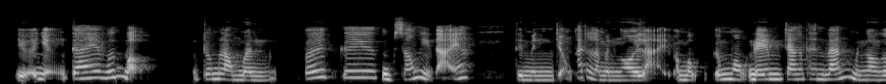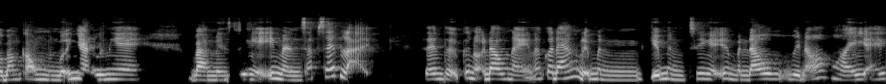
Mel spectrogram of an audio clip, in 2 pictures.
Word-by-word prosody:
giữa 445 Hz, +4 st, 0 dB
những -, -, -1 dB
cái 285 Hz, +3 st, +1 dB
vướng 315 Hz, +5 st, -2 dB
bận, -, -, +3 dB, 0.5 s
ừ, -, -, -14 dB
trong 250 Hz, +1 st, -2 dB
lòng 220 Hz, -3 st, -1 dB
mình 195 Hz, -1 st, -3 dB, 0.3 s
với 310 Hz, +5 st, -1 dB
cái 315 Hz, 0 st, -2 dB
cuộc 240 Hz, -4 st, +1 dB
sống 240 Hz, +7 st, -2 dB
hiện 285 Hz, -, -1 dB
tại -, -, +4 dB
á, 300 Hz, +4 st, 0 dB, 0.5 s
thì 210 Hz, -, 0 dB
mình 200 Hz, 0 st, -4 dB
chọn -, -, -4 dB
cách 310 Hz, +1 st, -4 dB
là 260 Hz, -7 st, -3 dB
mình 205 Hz, -1 st, -5 dB
ngồi 195 Hz, 0 st, +1 dB
lại -, -, -1 dB
ở -, -, -7 dB
một 210 Hz, -1 st, -2 dB, 0.2 s
ở -, -, 0 dB
một 235 Hz, -2 st, -1 dB
đêm 240 Hz, +1 st, +3 dB
trăng 240 Hz, -1 st, 0 dB
thanh 240 Hz, -1 st, -6 dB
vắng, 250 Hz, +8 st, +1 dB
mình 215 Hz, -3 st, -5 dB
ngồi 210 Hz, -1 st, -2 dB
ngồi 205 Hz, 0 st, +1 dB
ban 220 Hz, +3 st, -2 dB
công 235 Hz, -2 st, +2 dB
mình 210 Hz, -1 st, -4 dB
mở 205 Hz, -, +4 dB
nhạc 230 Hz, -4 st, +5 dB
lên 230 Hz, +1 st, +2 dB
nghe 235 Hz, -2 st, +1 dB, 0.5 s
và 210 Hz, -1 st, +4 dB
mình 200 Hz, 0 st, -2 dB
suy 480 Hz, -, -4 dB
nghĩ -, -, +3 dB
mình 205 Hz, -6 st, +2 dB
sắp 260 Hz, +5 st, -3 dB
xếp 350 Hz, +7 st, +4 dB
lại, -, -, +2 dB, 0.6 s
xem 250 Hz, +1 st, +1 dB
thử -, -, +1 dB
cái 295 Hz, -, -1 dB
nỗi -, -, +1 dB
đau 250 Hz, 0 st, +5 dB
này 220 Hz, -3 st, +1 dB
nó 250 Hz, -, -4 dB
có 290 Hz, -, +1 dB
đáng 285 Hz, +6 st, +2 dB
để -, -, +5 dB
mình 205 Hz, -5 st, -3 dB
kiểu 210 Hz, -, +7 dB
mình 225 Hz, -5 st, -1 dB
suy 260 Hz, 0 st, -1 dB
nghĩ -, -, 0 dB
là 265 Hz, -, -1 dB
mình 220 Hz, -2 st, -3 dB
đau 240 Hz, +3 st, +5 dB, 0.2 s
vì 220 Hz, -, +4 dB
nó 305 Hz, +7 st, -2 dB
hoài 210 Hz, 0 st, 0 dB
như 230 Hz, -, +1 dB
vậy -, -, +2 dB
hay 255 Hz, +2 st, -1 dB
240 Hz, 250 wpm, -21 LUFS, 215-275 Hz, 0.6 s, kiểu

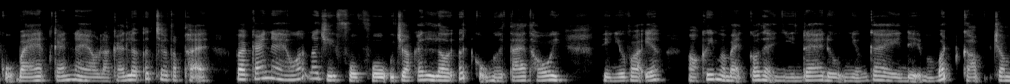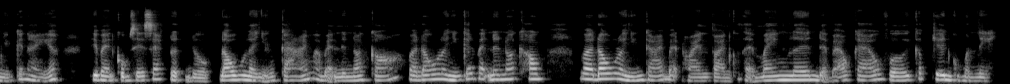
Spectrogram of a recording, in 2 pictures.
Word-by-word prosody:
của 240 Hz, -, -2 dB
bạn, 180 Hz, 0 st, +1 dB
cái 190 Hz, 0 st, -1 dB
nào 190 Hz, -6 st, 0 dB
là 165 Hz, -1 st, -6 dB
cái 175 Hz, +3 st, -4 dB
lợi 210 Hz, 0 st, +4 dB
ích 260 Hz, -, -3 dB
cho 220 Hz, -3 st, -2 dB
tập 195 Hz, -1 st, -5 dB
thể -, -, 0 dB, 0.3 s
và 235 Hz, -1 st, +7 dB
cái 260 Hz, +4 st, 0 dB
nào 235 Hz, -7 st, -1 dB
á, 245 Hz, -, -1 dB
nó 275 Hz, -, -2 dB
chỉ 195 Hz, -3 st, +2 dB
phục 170 Hz, -1 st, +2 dB
vụ 170 Hz, -1 st, +5 dB
cho 180 Hz, 0 st, +3 dB
cái 200 Hz, +3 st, 0 dB
lợi 195 Hz, -3 st, +5 dB
ích -, -, 0 dB
của -, -, -3 dB
người 170 Hz, -3 st, -3 dB
ta 180 Hz, +1 st, -1 dB
thôi. 195 Hz, +2 st, +3 dB, 0.4 s
Thì 170 Hz, -3 st, -2 dB
như 170 Hz, +2 st, -1 dB
vậy 180 Hz, 0 st, +1 dB
á, 215 Hz, -, 0 dB, 0.3 s
ờ, 170 Hz, -2 st, -4 dB
khi 230 Hz, -, +3 dB
mà 225 Hz, -4 st, +2 dB
bạn 180 Hz, -2 st, +1 dB
có 200 Hz, 0 st, +2 dB
thể 195 Hz, -1 st, 0 dB
nhìn 165 Hz, -2 st, -7 dB
ra 190 Hz, +1 st, +1 dB
được 170 Hz, -3 st, -1 dB
những 165 Hz, +1 st, -6 dB
cái 185 Hz, -5 st, -1 dB
điểm 155 Hz, +1 st, -2 dB
bất -, -, +3 dB
cập 170 Hz, -1 st, -3 dB
trong 180 Hz, -2 st, 0 dB
những 160 Hz, +2 st, -7 dB
cái 240 Hz, +3 st, -3 dB
này 185 Hz, -8 st, -2 dB
á, 220 Hz, -, +1 dB, 0.4 s
thì 215 Hz, -, +7 dB
bạn 195 Hz, -2 st, +2 dB
cũng 180 Hz, 0 st, 0 dB
sẽ 185 Hz, 0 st, 0 dB
xác 240 Hz, +4 st, -1 dB
định 195 Hz, -1 st, 0 dB
được 150 Hz, -3 st, -4 dB
đâu 205 Hz, +1 st, +5 dB
là 195 Hz, -3 st, +5 dB
những 175 Hz, +2 st, -4 dB
cái 190 Hz, +3 st, -3 dB
mà 245 Hz, -3 st, -3 dB
bạn 190 Hz, -3 st, -1 dB
nên 175 Hz, +1 st, 0 dB
nói 195 Hz, +2 st, +1 dB
có, 195 Hz, +9 st, -3 dB
và 210 Hz, -, 0 dB
đâu 220 Hz, +3 st, +1 dB
là 240 Hz, -, +3 dB
những 200 Hz, -2 st, +4 dB
cái 250 Hz, +3 st, -3 dB
bạn 250 Hz, -3 st, -3 dB
nên 225 Hz, +1 st, +3 dB
nói 240 Hz, +1 st, +2 dB
không, 245 Hz, 0 st, +1 dB, 0.4 s
và 245 Hz, -2 st, +5 dB
đâu 255 Hz, +2 st, +5 dB
là 245 Hz, -, +3 dB
những 195 Hz, +1 st, +3 dB
cái 200 Hz, 0 st, -3 dB
bạn -, -, -3 dB
hoàn 170 Hz, -2 st, -6 dB
toàn 160 Hz, -3 st, -5 dB
có -, -, -19 dB
thể -, -, -5 dB
mang 190 Hz, +5 st, +3 dB
lên 205 Hz, 0 st, +5 dB
để 200 Hz, -, -3 dB
báo 195 Hz, -, -5 dB
cáo 205 Hz, +2 st, -4 dB
với 190 Hz, 0 st, +1 dB
cấp 260 Hz, +2 st, -8 dB
trên 215 Hz, -4 st, +4 dB
của 195 Hz, -1 st, -8 dB
mình 165 Hz, -2 st, -6 dB
nè. 165 Hz, -1 st, -6 dB
195 Hz, 285 wpm, -21 LUFS, 175-215 Hz, 0.4 s, và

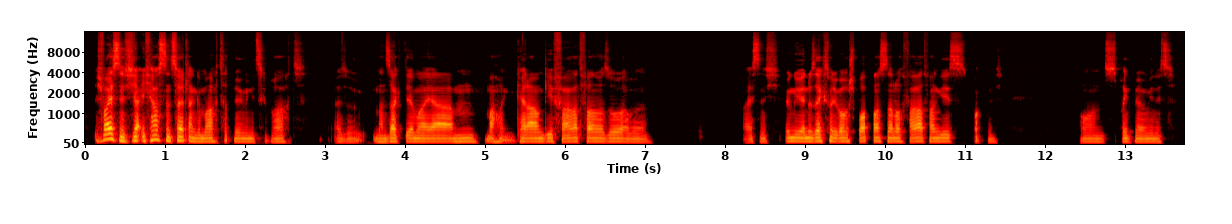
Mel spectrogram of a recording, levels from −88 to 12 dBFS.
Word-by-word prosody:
Ich -, -, -3 dB
weiß 170 Hz, -2 st, +9 dB
nicht, 115 Hz, 0 st, +4 dB
ja, 130 Hz, -, +7 dB
ich 130 Hz, +3 st, 0 dB
habe 155 Hz, -, +5 dB
es 135 Hz, -, +2 dB
'ne 120 Hz, -, +5 dB
Zeit 125 Hz, +1 st, +5 dB
lang 110 Hz, -3 st, +1 dB
gemacht, 100 Hz, +1 st, -1 dB
hat -, -, -10 dB
mir 95 Hz, -, -2 dB
irgendwie 95 Hz, 0 st, -3 dB
nichts 95 Hz, -1 st, -5 dB
gebracht. 95 Hz, +1 st, -9 dB, 0.3 s
Also, 90 Hz, -2 st, -9 dB, 0.2 s
man 95 Hz, -1 st, -4 dB
sagt 100 Hz, +1 st, +1 dB
ja 100 Hz, 0 st, 0 dB
immer: 95 Hz, -1 st, +1 dB
„Ja, 95 Hz, 0 st, +3 dB
hm, 100 Hz, -1 st, -3 dB
mache 100 Hz, 0 st, -3 dB
keine 100 Hz, -1 st, +2 dB
Ahnung, 100 Hz, 0 st, +3 dB
gehe 105 Hz, 0 st, -2 dB
Fahrrad 105 Hz, +2 st, 0 dB
fahren.”, 100 Hz, -1 st, +1 dB
oder 100 Hz, -, -1 dB
so, 100 Hz, 0 st, -1 dB
aber 90 Hz, -1 st, -5 dB, 1.2 s
weiß 85 Hz, +1 st, -5 dB
nicht. 95 Hz, -2 st, -9 dB
Irgendwie, 110 Hz, 0 st, 0 dB
wenn 105 Hz, -, +3 dB
du 105 Hz, -, +3 dB
6 110 Hz, +1 st, +1 dB
Mal 120 Hz, -, +2 dB
die 105 Hz, -, 0 dB
Woche 105 Hz, 0 st, +1 dB
Sport 110 Hz, +1 st, 0 dB
machst, 110 Hz, 0 st, 0 dB
dann 105 Hz, -1 st, +1 dB
noch 105 Hz, 0 st, 0 dB
Fahrradfahren 105 Hz, 0 st, 0 dB
gehst, 105 Hz, 0 st, -4 dB
bockt -, -, -11 dB
nicht. 90 Hz, -2 st, -13 dB, 1.0 s
Und 95 Hz, -1 st, -7 dB
es -, -, -4 dB
bringt 100 Hz, -4 st, -6 dB
mir 95 Hz, -, -3 dB
irgendwie 90 Hz, 0 st, -3 dB
nichts. 90 Hz, 0 st, -8 dB
100 Hz, 240 wpm, -32 LUFS, 95-105 Hz, 1.2 s, weiß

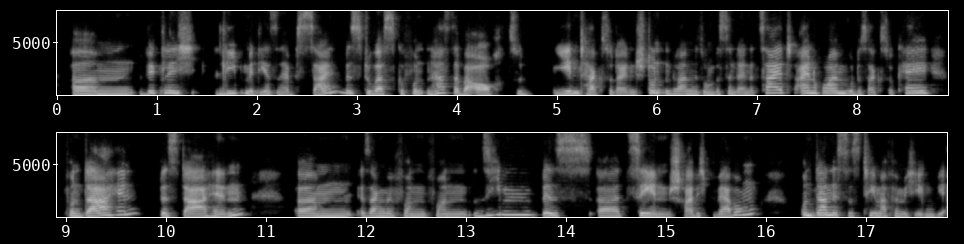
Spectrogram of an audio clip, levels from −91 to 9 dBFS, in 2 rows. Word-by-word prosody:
ähm, 215 Hz, -1 st, 0 dB
wirklich 255 Hz, -, +1 dB
lieb 235 Hz, +5 st, -1 dB
mit 225 Hz, -2 st, +1 dB
dir 210 Hz, -1 st, -1 dB
selbst 190 Hz, -1 st, -4 dB
sein, 210 Hz, +11 st, +2 dB
bis 250 Hz, -1 st, 0 dB
du 240 Hz, -, -2 dB
was 215 Hz, 0 st, +2 dB
gefunden 230 Hz, 0 st, -4 dB
hast, 295 Hz, -2 st, -1 dB
aber 215 Hz, -3 st, +1 dB
auch 210 Hz, +1 st, 0 dB
zu 210 Hz, -4 st, -9 dB, 0.2 s
jeden 235 Hz, +2 st, +3 dB
Tag 215 Hz, -3 st, -1 dB
so 220 Hz, -, -7 dB
deinen 190 Hz, -1 st, -3 dB
Stundenplan, 225 Hz, -4 st, -1 dB
mit 210 Hz, -, -5 dB
so 205 Hz, -, -4 dB
'n 205 Hz, -, -4 dB
bisschen 210 Hz, -1 st, -6 dB
deine 180 Hz, -1 st, -5 dB
Zeit 285 Hz, +1 st, +4 dB
einräumen, 250 Hz, -1 st, +3 dB
wo -, -, -1 dB
du 210 Hz, -, -8 dB
sagst: 190 Hz, -1 st, -8 dB
„Okay, 255 Hz, +1 st, -1 dB, 0.2 s
von 220 Hz, -2 st, 0 dB
dahin 260 Hz, +10 st, +6 dB, 0.3 s
bis 215 Hz, -1 st, +1 dB
dahin, 205 Hz, -, +4 dB, 0.5 s
ähm, 210 Hz, -2 st, -1 dB
sagen 215 Hz, -1 st, -1 dB
wir 210 Hz, -, -4 dB
von 200 Hz, -2 st, -5 dB
von 195 Hz, -3 st, -6 dB
7 325 Hz, +7 st, 0 dB
bis, 235 Hz, +1 st, +1 dB
äh, 210 Hz, -1 st, -1 dB
10 195 Hz, -7 st, +3 dB
schreibe 190 Hz, +2 st, 0 dB
ich 215 Hz, 0 st, -9 dB
Bewerbungen 245 Hz, -, +1 dB, 0.5 s
und 255 Hz, 0 st, +3 dB
dann 250 Hz, +1 st, +7 dB
ist 250 Hz, -1 st, -1 dB
das 220 Hz, 0 st, -6 dB
Thema 220 Hz, -3 st, -2 dB
für 215 Hz, -, -7 dB
mich 190 Hz, 0 st, -7 dB
irgendwie 195 Hz, 0 st, -5 dB
215 Hz, 185 wpm, -22 LUFS, 205-250 Hz, 0.5 s, dann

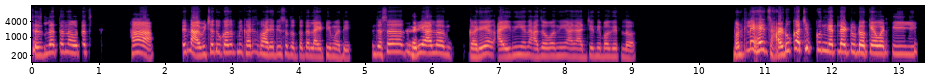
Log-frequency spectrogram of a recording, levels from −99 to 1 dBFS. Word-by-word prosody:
सजलं 230 Hz, +6 st, -1 dB
तर 280 Hz, -, -2 dB
नव्हतंच. 265 Hz, 0 st, -3 dB, 0.6 s
हां. 260 Hz, 0 st, +4 dB, 0.5 s
ते 265 Hz, -, -1 dB
न्हावीच्या 230 Hz, -2 st, +2 dB
दुकानात 265 Hz, 0 st, -2 dB
मी 275 Hz, -, -10 dB
खरंच 245 Hz, +2 st, -5 dB
भारी 220 Hz, -3 st, 0 dB
दिसत 225 Hz, +1 st, -11 dB
होतो 205 Hz, -1 st, -9 dB
त्या 205 Hz, -, -5 dB
लाईटीमध्ये. 185 Hz, -3 st, -5 dB, 0.4 s
जसं 280 Hz, +5 st, 0 dB, 0.2 s
घरी 205 Hz, +6 st, +2 dB
आलो 250 Hz, +1 st, 0 dB
आणि 230 Hz, -3 st, -2 dB, 0.3 s
घरी 190 Hz, +4 st, 0 dB, 0.2 s
आईनी 190 Hz, +5 st, -2 dB
आणि 215 Hz, -1 st, -8 dB
आजोबांनी 200 Hz, +2 st, -6 dB
आणि 185 Hz, -1 st, -6 dB
आजींनी 185 Hz, +2 st, -7 dB
बघितलं. 185 Hz, -4 st, -9 dB, 1.5 s
म्हटले, 220 Hz, -, 0 dB
"हे 320 Hz, +2 st, +7 dB
झाडू 225 Hz, +3 st, +4 dB
का 345 Hz, -, +11 dB
चिपकून 360 Hz, -4 st, -3 dB
घेतलंय 275 Hz, 0 st, +7 dB
तू 280 Hz, -, -3 dB
डोक्यावरती?" 240 Hz, -1 st, +2 dB
225 Hz, 150 wpm, -23 LUFS, 195-265 Hz, 1.5 s, का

